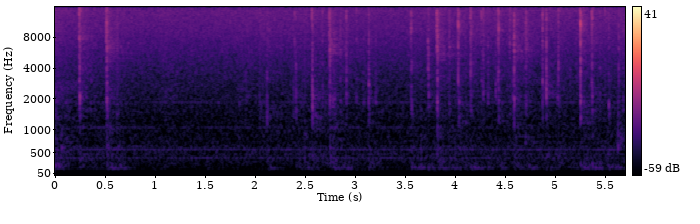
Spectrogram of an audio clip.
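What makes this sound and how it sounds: Fingertips with purple-painted nails type fast on the black plastic keys of a laptop keyboard, giving a quick run of sharp, bright clicks and clacks. The clicks sit over a steady low hum.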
